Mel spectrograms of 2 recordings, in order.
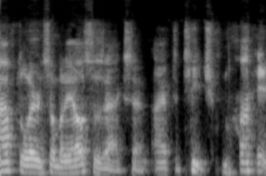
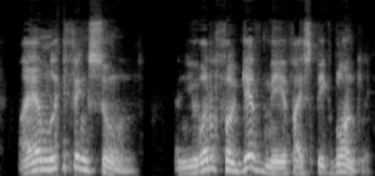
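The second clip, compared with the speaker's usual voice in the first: put-on vampire-like accent with rolled R's. Imitating how the listener opened, failing at their accent: Dracula-like accent. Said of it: "I sounded more like Dracula".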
